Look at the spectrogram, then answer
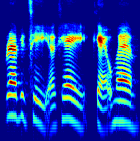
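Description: A woman's voice: mid-range voice, unhurried. Patient woman tutor on a dull call. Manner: patient, coaxing, mixes Vietnamese and English. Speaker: online English tutor. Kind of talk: vocabulary drill with a child.

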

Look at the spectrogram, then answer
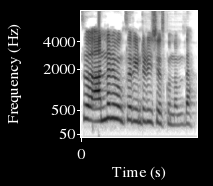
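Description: A woman's voice: high-pitched, rapid-fire, fairly bright tone, clean tone. A young woman anchor chatting playfully with children, teasing them and asking questions. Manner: chatty, teasing, talks to kids in a friendly way.

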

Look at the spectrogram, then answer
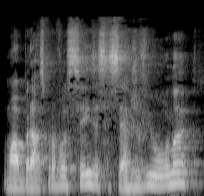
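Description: A Brazilian man with a Brazilian Portuguese accent, teaching English grammar from film clips, who repeats the English phrases slowly and deliberately. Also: on the high side, slightly rough.

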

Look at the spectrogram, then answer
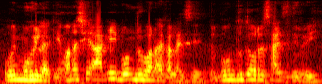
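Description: A man with a Bangladeshi accent teaching English, reading story lines slowly and explaining them with playful, teasing asides. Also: on the high side, animated.

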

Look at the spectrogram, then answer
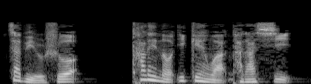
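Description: A language teacher gives a vocabulary lesson on Japanese words, methodically going through example sentences and translating each one. His voice is medium-pitched with wide pitch swings, a slightly bright, husky quality, and a normal pace. The recording is muffled, with no room sound.

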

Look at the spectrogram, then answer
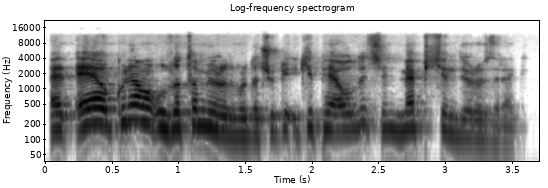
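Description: A patient male teacher leads a remote German lesson over a video call. He calls out words one by one and praises the answers he gets back. His pitch rises and falls freely as he talks. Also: animated, racing, a little mellow, muffled recording.

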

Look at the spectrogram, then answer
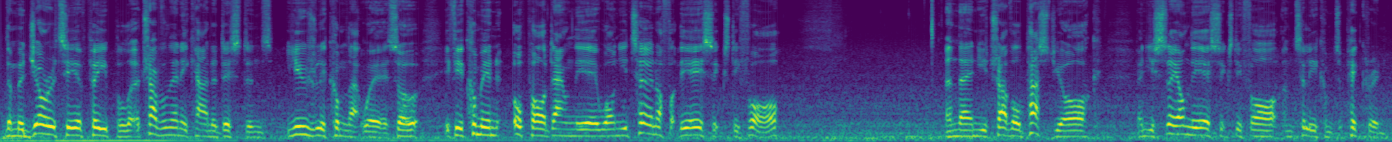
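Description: A man's voice: a little high, a little fast, warm tone. Chatty man giving road directions from a car. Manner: chatty, practical, gives directions. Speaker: boat skipper's guide to anglers. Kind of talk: casual driving commentary. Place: in a moving car. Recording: car and road noise behind.

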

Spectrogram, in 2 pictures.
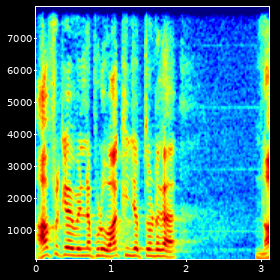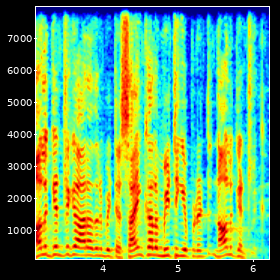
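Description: Man, pastor, high voice, preaching, quizzes the congregation, church service. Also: fast. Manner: call-and-response, quizzing the congregation. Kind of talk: sermon.

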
